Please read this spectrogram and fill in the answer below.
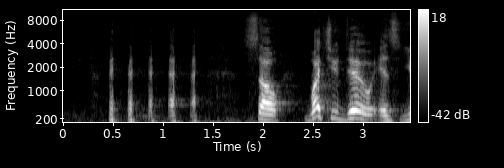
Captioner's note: laughing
